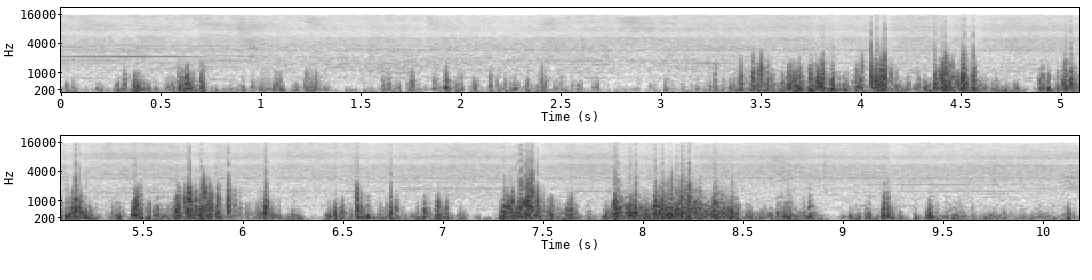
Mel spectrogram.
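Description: Wind buffeting the microphone in irregular gusts, growing stronger about three and a half seconds in and easing near the end.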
